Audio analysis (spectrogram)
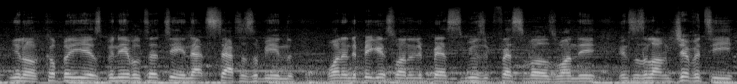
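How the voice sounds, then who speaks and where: A man answering interview questions as an event chairman, halting and repeating his words. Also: fairly high pitch. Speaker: festival committee chairman being interviewed. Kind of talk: spontaneous on-location interview. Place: at a music festival at night. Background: live concert music.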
